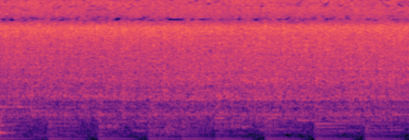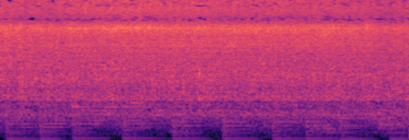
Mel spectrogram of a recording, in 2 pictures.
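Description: Spinach, eggplant and potato fry in a pan, giving a loud, continuous sizzle with a faint rhythmic thumping underneath, no talk.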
